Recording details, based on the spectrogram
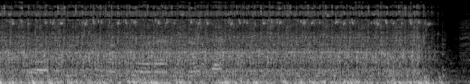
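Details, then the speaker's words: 1987 Mercedes 300 SDL, OM603 diesel, freshly fitted remanufactured alternator replacing one with no charge: idle clatter with a thin steady high squeal/chirp that wasn't there before, stopping with the engine; squealing alternator. "I just changed the alternator. It had no charge, so I had a remanufactured one here in inventory and it squeals like a son of a gun, as you can hear in a moment."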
